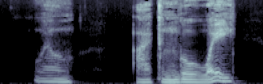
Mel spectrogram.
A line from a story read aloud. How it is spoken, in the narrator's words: said Lenny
